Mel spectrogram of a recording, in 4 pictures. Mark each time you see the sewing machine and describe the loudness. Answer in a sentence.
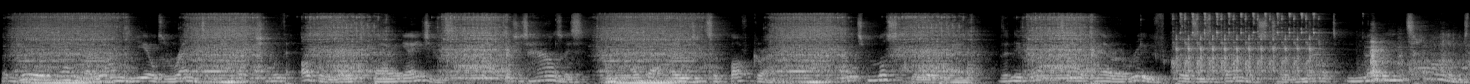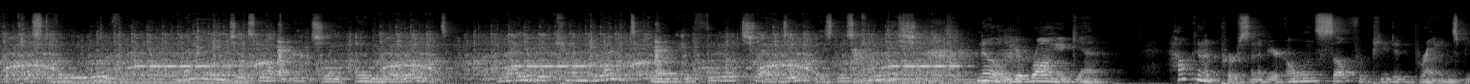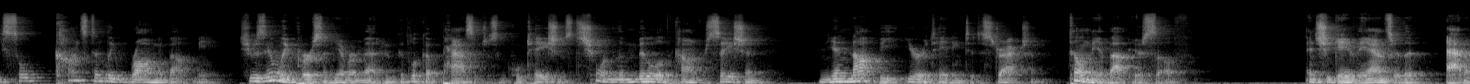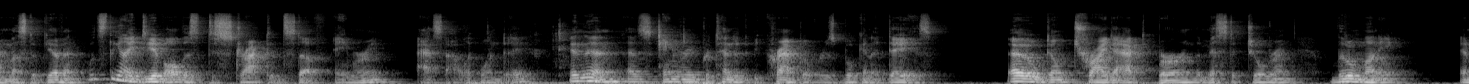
The sewing machine can be heard from 0.1 to 24.3 s, at a steady volume.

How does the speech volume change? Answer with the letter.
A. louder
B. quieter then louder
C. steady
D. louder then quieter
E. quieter
C.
